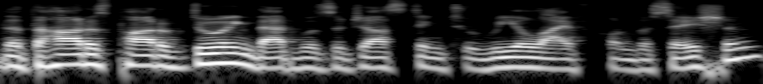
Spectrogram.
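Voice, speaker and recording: This man has a fairly low pitch and speaks with an Australian accent. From Australia (moved from South Korea at eight). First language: Korean. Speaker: author. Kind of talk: book talk. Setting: video call.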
